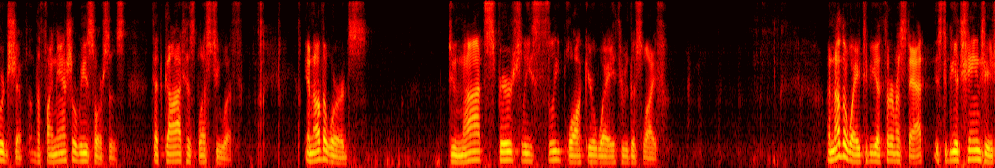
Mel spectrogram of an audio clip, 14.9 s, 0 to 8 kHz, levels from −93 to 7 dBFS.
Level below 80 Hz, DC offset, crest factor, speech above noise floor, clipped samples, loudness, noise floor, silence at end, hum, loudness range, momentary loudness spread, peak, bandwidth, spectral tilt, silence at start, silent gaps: -62 dBFS; under 0.1%; 22 dB; 44 dB; under 0.1%; -29 LUFS; -73 dBFS; 0 s; none; 6 LU; 13 LU; -8 dBFS; 8 kHz; -6 dB/octave; 0 s; none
